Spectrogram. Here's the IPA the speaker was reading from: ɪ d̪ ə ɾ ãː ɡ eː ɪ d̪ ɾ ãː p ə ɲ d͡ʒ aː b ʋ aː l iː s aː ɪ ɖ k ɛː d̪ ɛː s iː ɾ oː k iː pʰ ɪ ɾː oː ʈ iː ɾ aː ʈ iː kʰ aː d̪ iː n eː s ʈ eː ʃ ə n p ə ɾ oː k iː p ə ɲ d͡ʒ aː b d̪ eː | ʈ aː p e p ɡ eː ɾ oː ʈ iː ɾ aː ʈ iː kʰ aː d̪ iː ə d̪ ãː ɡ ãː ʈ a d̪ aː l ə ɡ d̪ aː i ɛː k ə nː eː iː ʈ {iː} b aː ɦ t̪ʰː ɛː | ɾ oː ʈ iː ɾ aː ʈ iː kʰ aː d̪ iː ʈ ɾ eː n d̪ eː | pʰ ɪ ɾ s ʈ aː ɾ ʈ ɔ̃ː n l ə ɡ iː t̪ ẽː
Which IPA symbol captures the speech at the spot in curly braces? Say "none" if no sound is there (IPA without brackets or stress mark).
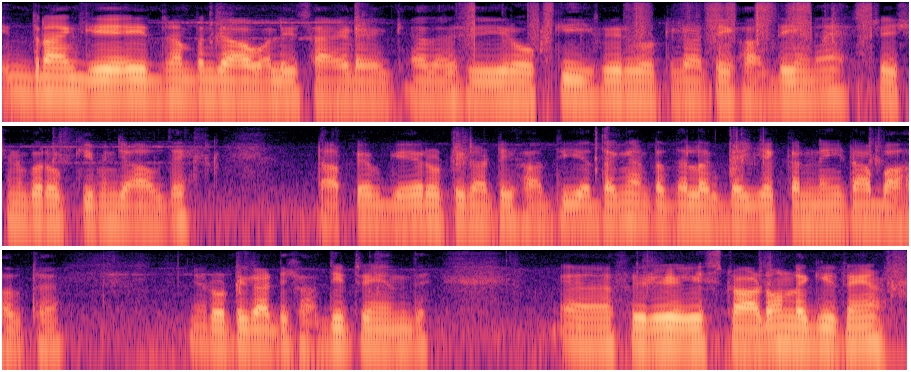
aː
